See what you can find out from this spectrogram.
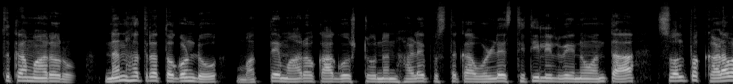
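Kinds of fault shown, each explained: Long network dropout: from 0.67 to 0.88 s the last sound smears into a fading buzz, then brief silence, likely a stalled stream. A spectrogram shows a blurred, decaying band, then an empty gap, before "ನನ್ಹತ್ರ ತಗೊಂಡು ಮತ್ತೆ ಮಾರಕ್ಕಾಗೋಷ್ಟು" resumes with about 180 ms lost.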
